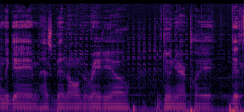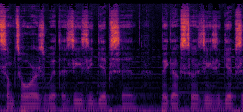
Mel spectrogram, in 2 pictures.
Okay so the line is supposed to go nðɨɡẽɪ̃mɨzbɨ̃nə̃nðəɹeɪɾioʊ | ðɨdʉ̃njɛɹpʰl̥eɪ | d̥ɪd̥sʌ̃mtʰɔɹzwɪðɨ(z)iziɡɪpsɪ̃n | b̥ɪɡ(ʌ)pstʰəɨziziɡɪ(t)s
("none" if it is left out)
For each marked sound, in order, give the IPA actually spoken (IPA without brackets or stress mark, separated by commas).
z, ʌ, p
